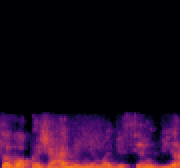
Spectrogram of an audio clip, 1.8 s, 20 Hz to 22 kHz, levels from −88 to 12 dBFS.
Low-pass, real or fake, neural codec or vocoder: 7.2 kHz; real; none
